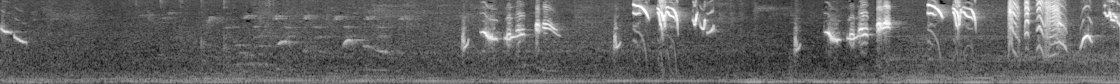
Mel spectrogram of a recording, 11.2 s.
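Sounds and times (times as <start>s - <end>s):
Oriental magpie-robin singing: 0.0s - 11.1s.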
